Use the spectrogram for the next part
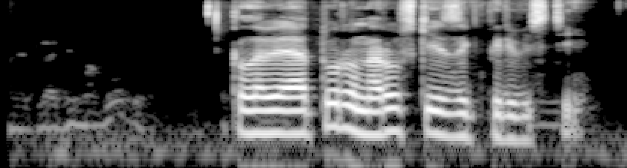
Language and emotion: Russian, neutral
